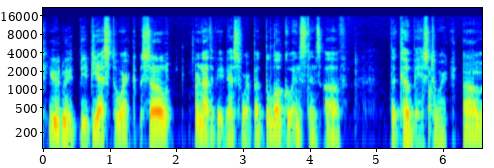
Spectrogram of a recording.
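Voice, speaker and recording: Rumbling and full of vocal fry, this man's voice sits at a very deep, low pitch. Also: lively intonation, moderate pace. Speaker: cybersecurity streamer. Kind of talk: live stream coding session. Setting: live stream on camera. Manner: casual, many fillers.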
